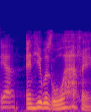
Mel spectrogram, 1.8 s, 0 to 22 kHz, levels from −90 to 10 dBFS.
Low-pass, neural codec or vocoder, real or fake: 7.2 kHz; autoencoder, 22.05 kHz, a latent of 192 numbers a frame, VITS, trained on many speakers; fake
